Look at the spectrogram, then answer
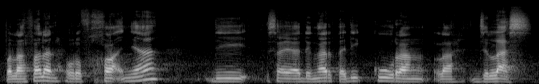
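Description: Male judge, calm instructive critique, demonstrates pronunciation. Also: mid-range voice, slow pace. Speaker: Quran recitation judge. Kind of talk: spoken critique of recitations.

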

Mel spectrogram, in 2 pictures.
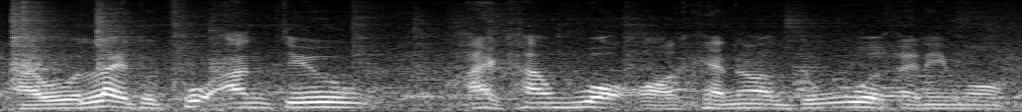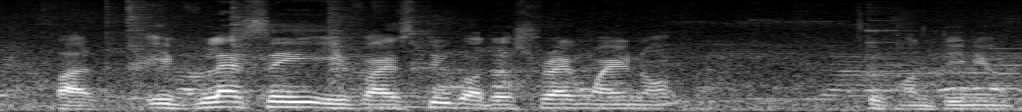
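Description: A man's voice: medium pitch, moderate pace. A man in his thirties with a Singaporean English accent, a hawker chef talking in a plain, earnest way in a casual interview at his food stall. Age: 30s. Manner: plain, earnest, simple broken phrasing. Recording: music bed under voice.

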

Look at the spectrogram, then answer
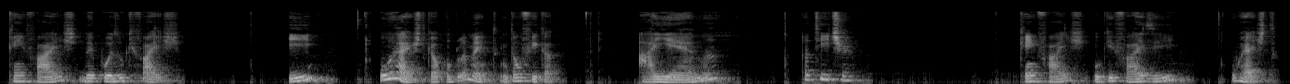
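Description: Brazilian guy teaching english on a live stream, takes it really slow, repeats stuff, cracks jokes. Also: on the high side. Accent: Brazilian Portuguese. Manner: slow, repetitive explaining with playful jokes. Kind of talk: live-streamed lesson, reading viewer comments. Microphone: live stream setup.

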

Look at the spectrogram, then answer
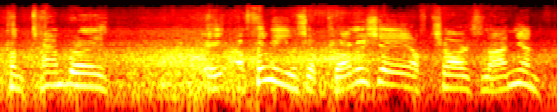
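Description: A man giving an unhurried, chatty walking-tour commentary outdoors at a busy city junction, pausing and restarting as he goes. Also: sits high. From Northern Ireland. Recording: loud street traffic over the voice.

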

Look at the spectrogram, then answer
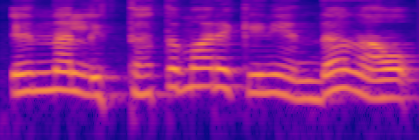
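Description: Earnest woman storyteller, high voice. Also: brisk, a little mellow. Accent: Malabar Malayalam. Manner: emotive, earnest. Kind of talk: dramatic story narration.

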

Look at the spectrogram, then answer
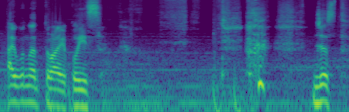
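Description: In a hidden-camera prank set in a large indoor gym with music playing, a young man poses as a cleaner. He speaks slowly in broken English, his fairly high voice keeping fairly even intonation, while he apologizes and giggles constantly.

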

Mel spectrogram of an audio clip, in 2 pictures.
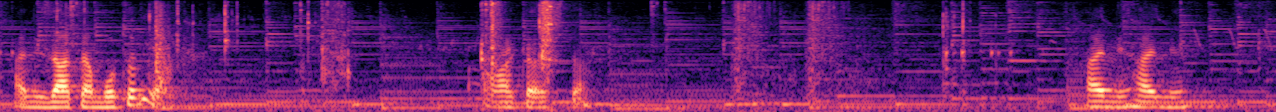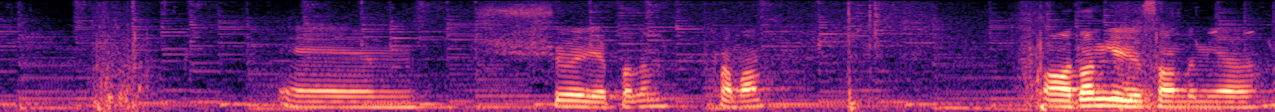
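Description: Excitable young man commenting a shooter game. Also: fairly high pitch. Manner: excitable, talks to himself and opponents. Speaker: gaming streamer. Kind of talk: live gameplay commentary. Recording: game music and gunfire behind. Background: game music and gunshots.

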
